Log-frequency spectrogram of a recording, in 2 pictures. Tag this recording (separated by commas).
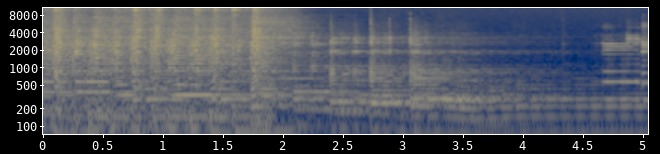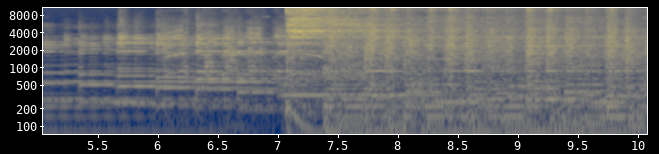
Music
